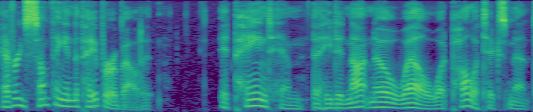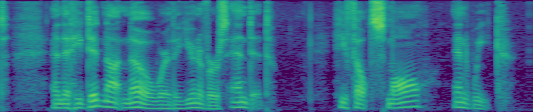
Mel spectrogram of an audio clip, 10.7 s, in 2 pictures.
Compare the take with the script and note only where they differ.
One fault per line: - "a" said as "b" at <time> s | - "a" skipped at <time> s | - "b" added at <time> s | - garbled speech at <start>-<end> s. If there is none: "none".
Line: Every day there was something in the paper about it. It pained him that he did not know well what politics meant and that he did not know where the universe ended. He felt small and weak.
- "day there was" skipped at 0.3 s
